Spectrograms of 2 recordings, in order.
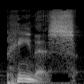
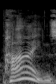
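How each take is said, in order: First: The surname is pronounced with its Hebrew sounds. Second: The surname is pronounced as an English word. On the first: The speaker calls it right. "I'm afraid the Hebrew is" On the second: The speaker calls it wrong. "you might want to mispronounce it that way in public"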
